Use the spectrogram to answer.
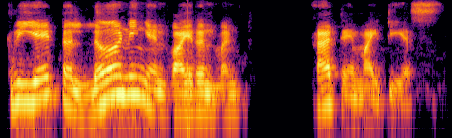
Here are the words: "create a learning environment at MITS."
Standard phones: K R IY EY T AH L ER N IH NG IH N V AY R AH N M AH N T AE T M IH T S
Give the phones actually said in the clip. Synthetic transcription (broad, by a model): K R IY EY T AH L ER N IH NG IH N V AY R AH N M AH N T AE T M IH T S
